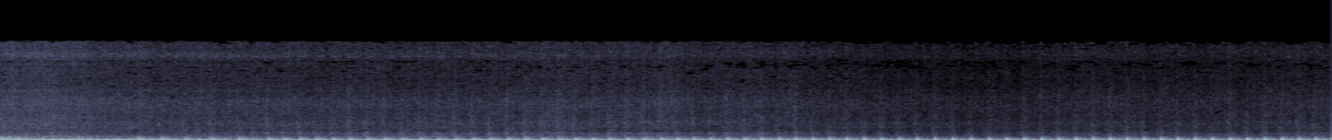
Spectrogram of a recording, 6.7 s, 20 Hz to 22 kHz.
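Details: 2008 Suzuki Satria FU150 single after a carburettor rebuild with a 17.5 pilot jet (standard 12.5) for its racing exhaust: even, deep exhaust pulses at about four per second at idle, no popping or stumbling; running cleanly.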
